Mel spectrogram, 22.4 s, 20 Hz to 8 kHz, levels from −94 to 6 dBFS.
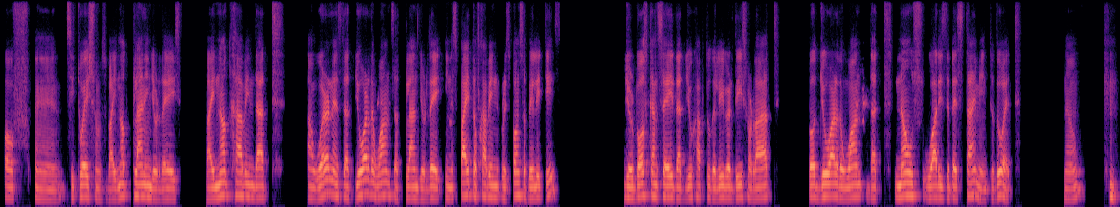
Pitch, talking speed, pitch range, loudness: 115 Hz, 145 wpm, 105-125 Hz, -24 LUFS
